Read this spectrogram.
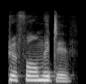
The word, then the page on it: preformative: Indian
